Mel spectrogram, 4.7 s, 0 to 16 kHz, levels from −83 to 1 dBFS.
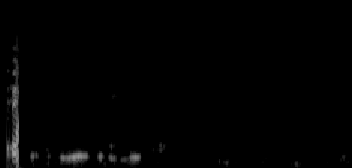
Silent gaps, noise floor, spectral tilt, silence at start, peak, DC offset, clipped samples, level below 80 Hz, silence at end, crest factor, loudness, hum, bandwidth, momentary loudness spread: none; -90 dBFS; -4 dB/octave; 0.1 s; -22 dBFS; under 0.1%; under 0.1%; -78 dBFS; 2.85 s; 26 dB; -44 LUFS; none; 4 kHz; 22 LU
